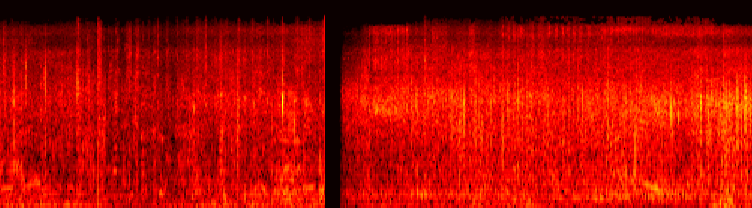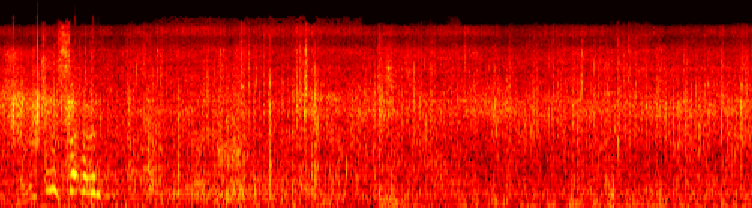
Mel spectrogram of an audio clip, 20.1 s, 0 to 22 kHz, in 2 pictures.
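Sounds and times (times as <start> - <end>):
bike clicks and rattles: 0.0 - 20.0
tyres rolling on dirt: 0.0 - 20.0
wind rushing on camera: 0.0 - 20.0.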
